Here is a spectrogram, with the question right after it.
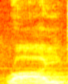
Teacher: There is a diphthong in right, that is you say right, you go from an A to an E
